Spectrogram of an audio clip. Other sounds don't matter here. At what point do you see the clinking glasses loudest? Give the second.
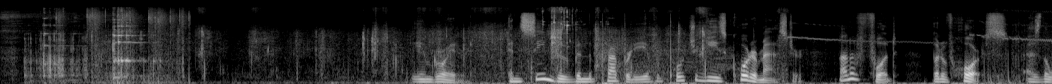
1 s.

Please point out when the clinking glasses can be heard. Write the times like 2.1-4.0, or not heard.
0.2-1.9, 5.4-6.1.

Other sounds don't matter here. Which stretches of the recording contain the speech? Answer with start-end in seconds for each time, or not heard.
4.1-10.4.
